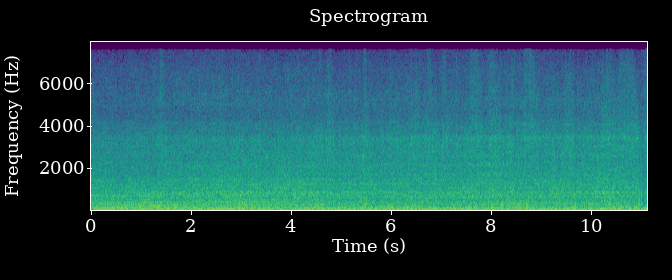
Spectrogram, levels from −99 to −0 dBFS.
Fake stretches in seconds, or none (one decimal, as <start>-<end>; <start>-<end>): none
